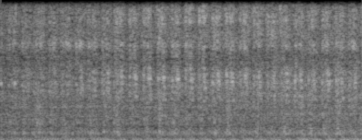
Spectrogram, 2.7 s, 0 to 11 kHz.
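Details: Kawasaki Zephyr 750 with brand-new battery, not run for years, back running after a mystery electrical fault: steady low idle with faintly uneven, soft beat, still a little fluffy but getting crisper the more it runs.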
